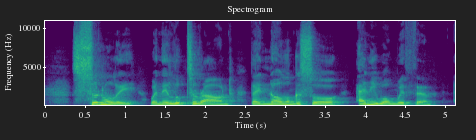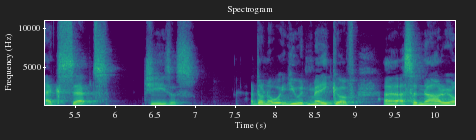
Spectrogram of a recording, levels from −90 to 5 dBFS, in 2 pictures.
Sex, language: male, English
